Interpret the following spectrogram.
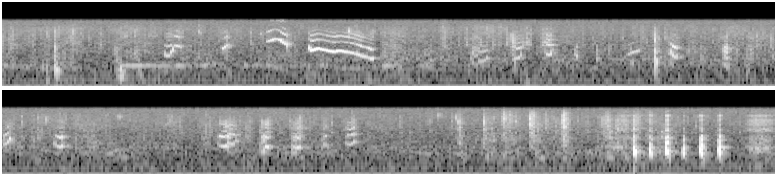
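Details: Fourteen-day-old puppies, already starting to wrestle, give a cluster of high, wavering whimpers that slide downward near the start. Scattered soft squeaks, little yips and light clicks of movement follow, with a few louder squeals near the end.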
